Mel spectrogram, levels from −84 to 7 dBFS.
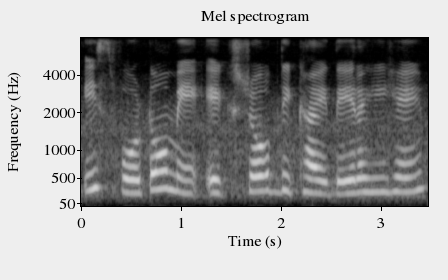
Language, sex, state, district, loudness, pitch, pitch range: Hindi, female, Madhya Pradesh, Dhar, -15 LUFS, 255 Hz, 240-285 Hz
